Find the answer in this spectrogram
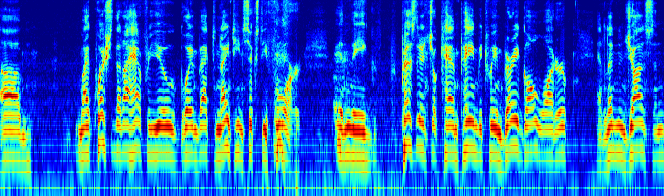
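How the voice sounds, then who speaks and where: Using an ordinary speaking voice, a man speaks at a moderate pace with a fairly high pitch and fairly even intonation. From US Midwest, Iowa. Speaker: auditing student. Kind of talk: question to a guest.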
